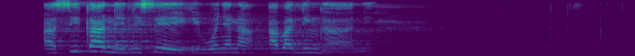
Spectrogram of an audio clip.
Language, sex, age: South Ndebele, male, 20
